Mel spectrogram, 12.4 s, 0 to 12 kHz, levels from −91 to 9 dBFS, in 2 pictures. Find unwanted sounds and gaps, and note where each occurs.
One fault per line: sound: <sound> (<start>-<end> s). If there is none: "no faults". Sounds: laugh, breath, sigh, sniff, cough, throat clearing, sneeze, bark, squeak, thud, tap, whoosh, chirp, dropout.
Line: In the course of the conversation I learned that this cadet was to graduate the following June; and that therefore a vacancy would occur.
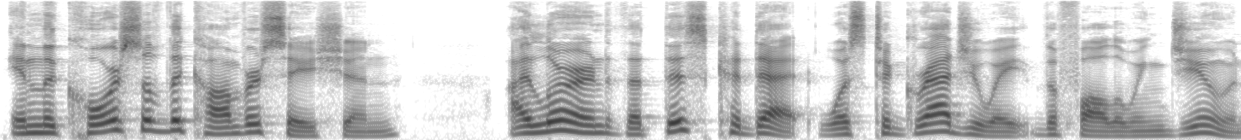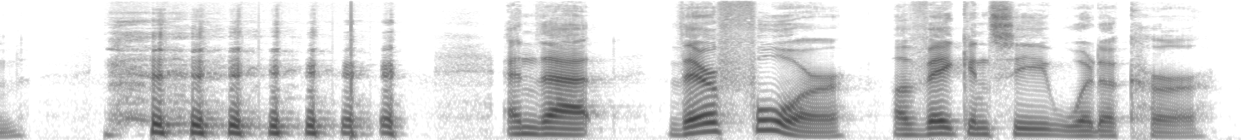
sound: laugh (6.7-8.3 s)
